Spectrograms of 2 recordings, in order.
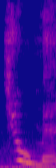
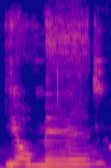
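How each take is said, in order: First: It is said at a normal, softer volume. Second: It is said more loudly.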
